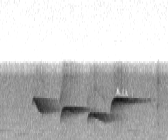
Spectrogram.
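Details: Green-winged saltator, a trinca-ferro said to sing up to thirty songs though still slow, delivering four linked whistled notes that step down then rise to a long clear final whistle, loud over a quiet background.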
